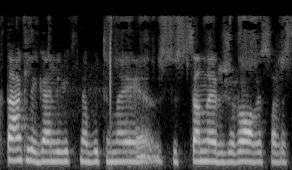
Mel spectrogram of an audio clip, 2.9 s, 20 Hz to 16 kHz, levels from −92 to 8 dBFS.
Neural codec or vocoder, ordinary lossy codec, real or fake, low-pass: none; MP3, 48 kbps; real; 14.4 kHz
